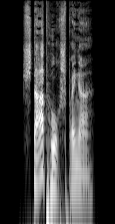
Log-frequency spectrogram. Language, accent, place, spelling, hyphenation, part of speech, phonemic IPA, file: German, Germany, Berlin, Stabhochspringer, Stab‧hoch‧sprin‧ger, noun, /ˈʃtaːphoːxˌʃpʁɪŋɐ/, De-Stabhochspringer.ogg
- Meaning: pole vaulter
